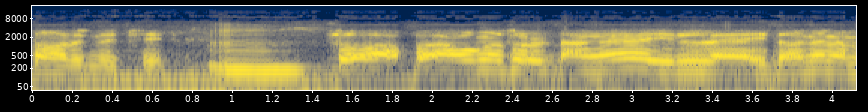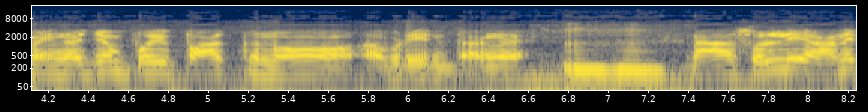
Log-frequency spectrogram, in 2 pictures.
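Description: Speech only: a person talking without pause, with no other sound.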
